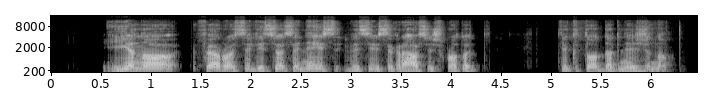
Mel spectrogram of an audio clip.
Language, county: Lithuanian, Kaunas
